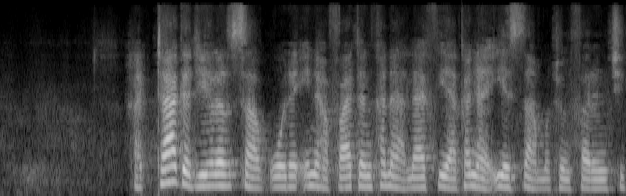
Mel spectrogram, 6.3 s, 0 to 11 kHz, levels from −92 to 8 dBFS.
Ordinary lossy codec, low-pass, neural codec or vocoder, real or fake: AAC, 32 kbps; 9.9 kHz; codec, 16 kHz in and 24 kHz out, 0.8 kbps, FocalCodec, streaming, 65536 codes; fake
